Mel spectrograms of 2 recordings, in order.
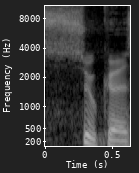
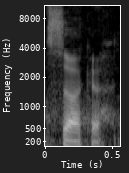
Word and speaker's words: sukkah: And uh, just so you know, it's sukkah is how you pronounce that, not sukkah.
